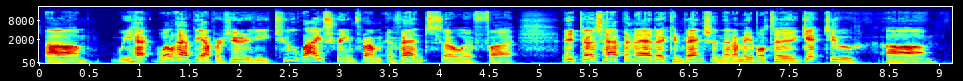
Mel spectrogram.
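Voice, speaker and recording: Bright-voiced Boston man hosting. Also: mid-range voice, normal speed. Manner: chatty, rambling with restarts. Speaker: podcast host. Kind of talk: casual chat.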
